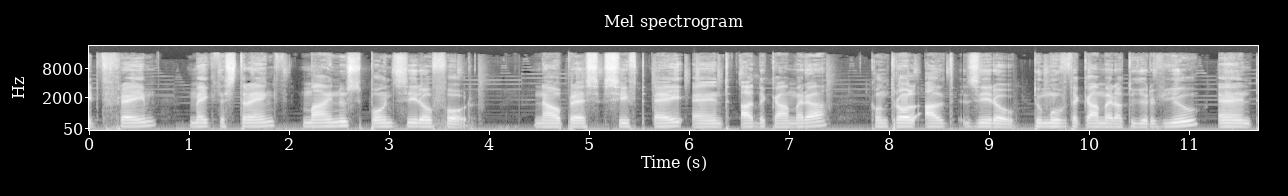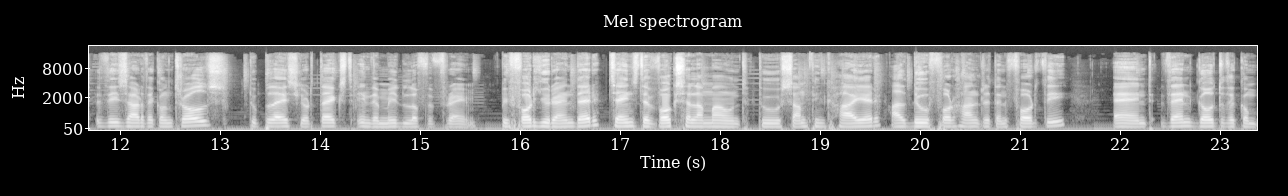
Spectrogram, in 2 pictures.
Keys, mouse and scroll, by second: 0.6-2.4 drag, 6.3 shift+a, 8.2 KP_0, 11.1 g, 13.3 click, 13.9 g, 14.7 g, 16.7 space, 17.4 click, 18.0 KP_4.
